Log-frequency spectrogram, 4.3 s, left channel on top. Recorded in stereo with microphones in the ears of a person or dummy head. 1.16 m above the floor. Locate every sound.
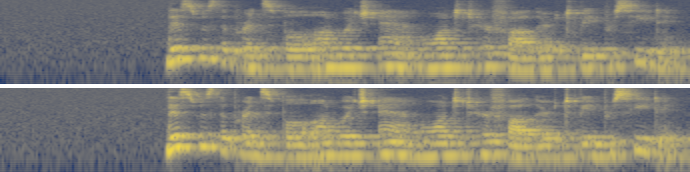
1.0 s a woman speaking: 70° right (ahead or behind), 2 m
